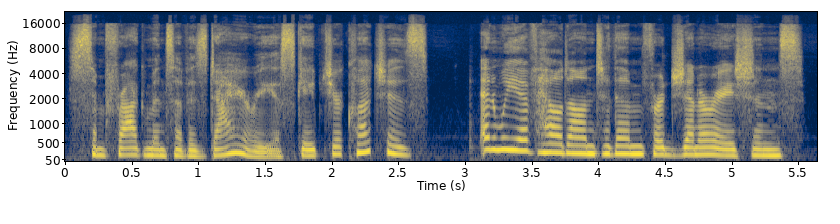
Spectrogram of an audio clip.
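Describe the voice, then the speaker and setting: A woman's voice: fairly low pitch, animated, moderate pace, no room sound, close to an everyday voice. An actress voicing a bitter, obsessive villainous woman treasure hunter in a video game, theatrical and gloating. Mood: gloating triumph. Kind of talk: scripted video game acting.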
